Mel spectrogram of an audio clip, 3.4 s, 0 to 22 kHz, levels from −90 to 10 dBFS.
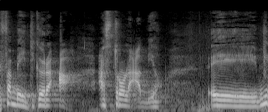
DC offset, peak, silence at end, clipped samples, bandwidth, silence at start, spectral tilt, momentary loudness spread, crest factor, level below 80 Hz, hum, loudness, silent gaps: under 0.1%; -2 dBFS; 0 s; under 0.1%; 15.5 kHz; 0 s; -5.5 dB/octave; 10 LU; 18 dB; -50 dBFS; none; -21 LUFS; none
